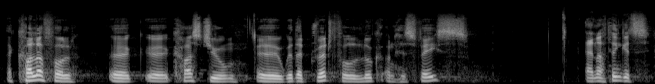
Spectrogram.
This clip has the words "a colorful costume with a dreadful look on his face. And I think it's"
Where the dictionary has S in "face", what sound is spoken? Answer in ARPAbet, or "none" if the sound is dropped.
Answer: S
